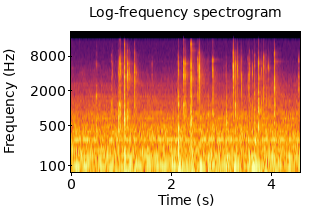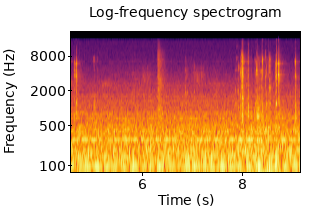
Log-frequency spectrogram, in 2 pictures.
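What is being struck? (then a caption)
Plastic mechanical keyboard with plastic keycaps. Two hands type steadily with their fingertips on a white HHKB plastic mechanical keyboard with plastic keycaps and a hollow plastic case. Bright, clacky keystrokes come in quick irregular bursts over a steady low hum.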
